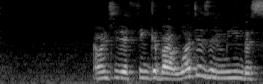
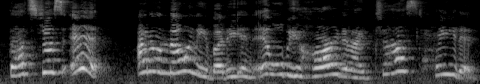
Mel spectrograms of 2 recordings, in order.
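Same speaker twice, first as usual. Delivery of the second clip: much higher, louder, rushed complaint; upset child; 8 semitones higher, 6 dB louder than usual. Acted. Sarah explaining her fear to her father, high and rushed. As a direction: pour out the worry.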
